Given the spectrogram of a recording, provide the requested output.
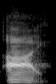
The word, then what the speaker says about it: Ei: The way you you say egg and pronounce egg in German is I ei.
